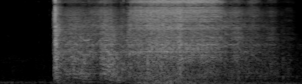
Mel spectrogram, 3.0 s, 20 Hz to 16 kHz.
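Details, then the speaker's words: 2000 GMC 1500 parked 4 years with rodent-chewed wiring, cranked by jumping the starter solenoid with no fuel in it: starter spins, engine catches and roars about two seconds, then dies. Cranks and fires briefly then dies. "Well, uh that worked. Far as uh turning over, and it did kind of uh run for a second."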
